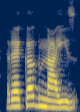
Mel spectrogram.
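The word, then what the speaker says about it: recognize: यहां पर जो सी ओ जी है इसको कग करके आप प्रोनाउंस करेंगे। यहां पर दे रखा है रिकॉग्नाइज।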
